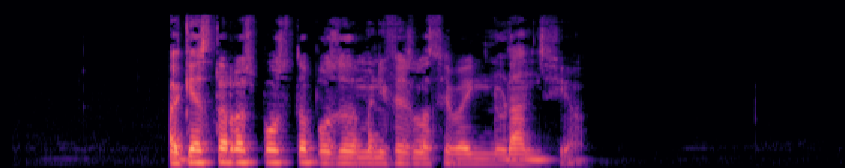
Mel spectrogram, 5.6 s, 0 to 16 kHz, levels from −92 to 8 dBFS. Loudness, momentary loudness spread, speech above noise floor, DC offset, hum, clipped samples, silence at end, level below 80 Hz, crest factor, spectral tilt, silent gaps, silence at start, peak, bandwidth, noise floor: -22 LUFS; 11 LU; 64 dB; under 0.1%; none; under 0.1%; 1.75 s; -68 dBFS; 22 dB; -5.5 dB/octave; none; 1.15 s; -2 dBFS; 11.5 kHz; -85 dBFS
